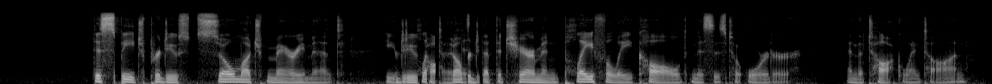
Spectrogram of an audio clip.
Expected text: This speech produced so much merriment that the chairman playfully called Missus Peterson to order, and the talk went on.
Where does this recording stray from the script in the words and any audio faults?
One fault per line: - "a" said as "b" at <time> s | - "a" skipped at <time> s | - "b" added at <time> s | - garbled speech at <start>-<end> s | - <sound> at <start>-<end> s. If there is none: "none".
- garbled speech at 3.8-4.8 s
- "Peterson" skipped at 7.3 s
